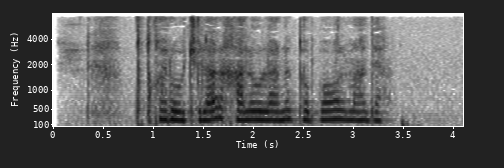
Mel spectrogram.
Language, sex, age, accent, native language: Uzbek, female, 19-29, Surxondaryo, Uzbek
